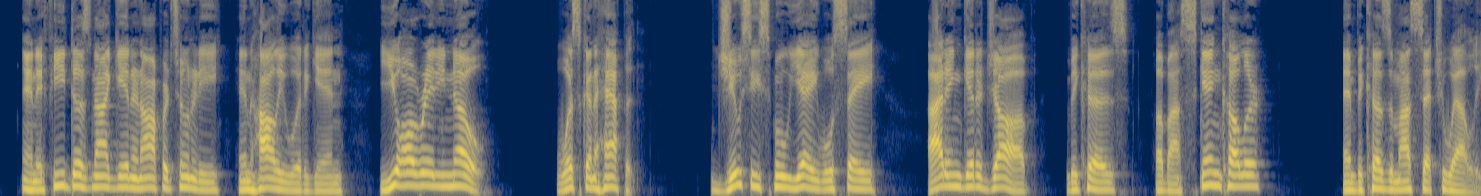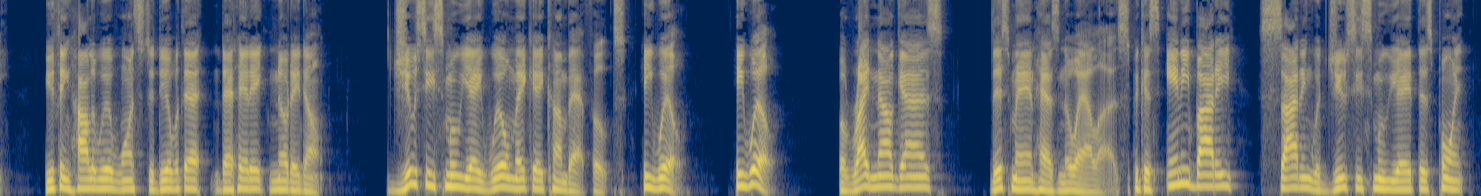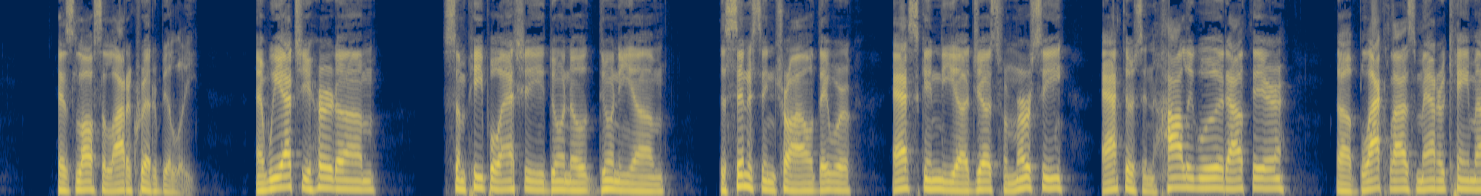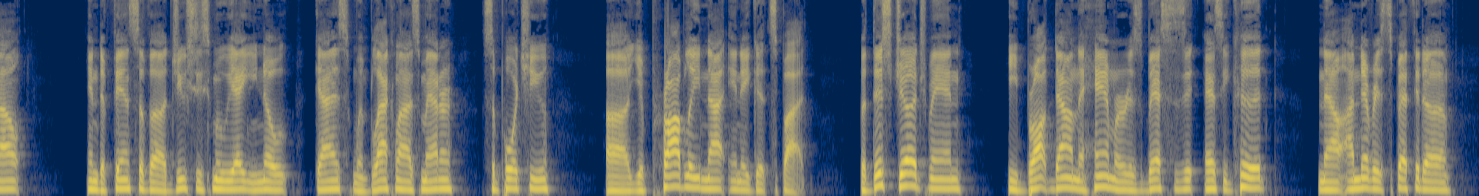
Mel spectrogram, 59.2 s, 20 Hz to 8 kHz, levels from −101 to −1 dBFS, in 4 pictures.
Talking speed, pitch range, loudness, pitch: 165 wpm, 120-150 Hz, -17 LUFS, 135 Hz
